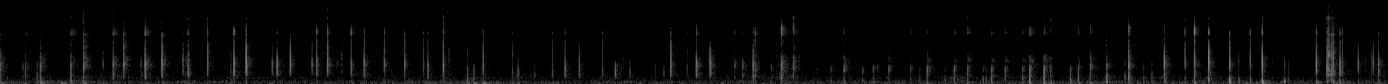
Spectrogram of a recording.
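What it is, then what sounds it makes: Wooden pieces. Pieces of wood are tapped and handled, producing a quick, irregular series of about 45 short, dry, sharp clicks and taps that stop almost instantly. The taps are quiet and bright, with a faint steady low hum underneath.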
